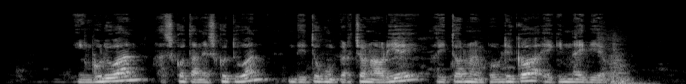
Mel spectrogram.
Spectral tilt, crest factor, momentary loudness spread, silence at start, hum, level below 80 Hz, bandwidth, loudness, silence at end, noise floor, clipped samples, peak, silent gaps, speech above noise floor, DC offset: -6.5 dB/octave; 16 dB; 12 LU; 0.75 s; none; -50 dBFS; 11.5 kHz; -24 LUFS; 0.35 s; -61 dBFS; under 0.1%; -6 dBFS; none; 38 dB; under 0.1%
